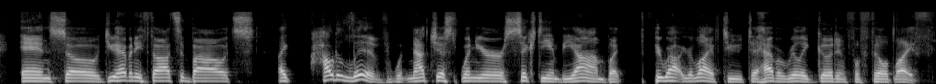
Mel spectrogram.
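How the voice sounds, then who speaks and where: Speaking at a moderate pace with a plain, everyday voice, a man keeps his loudness very even and his pitch variation ordinary, in a dry, close sound with no echo. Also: fairly high pitch for a man. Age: 50s. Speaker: podcast host. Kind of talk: interview.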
